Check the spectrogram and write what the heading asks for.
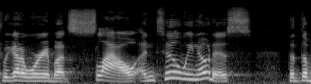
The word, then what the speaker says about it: Slough: You might notice that Slough up here, or Slough or Slough, or however you want to pronounce it, I'm never sure. It's Slough, I know.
